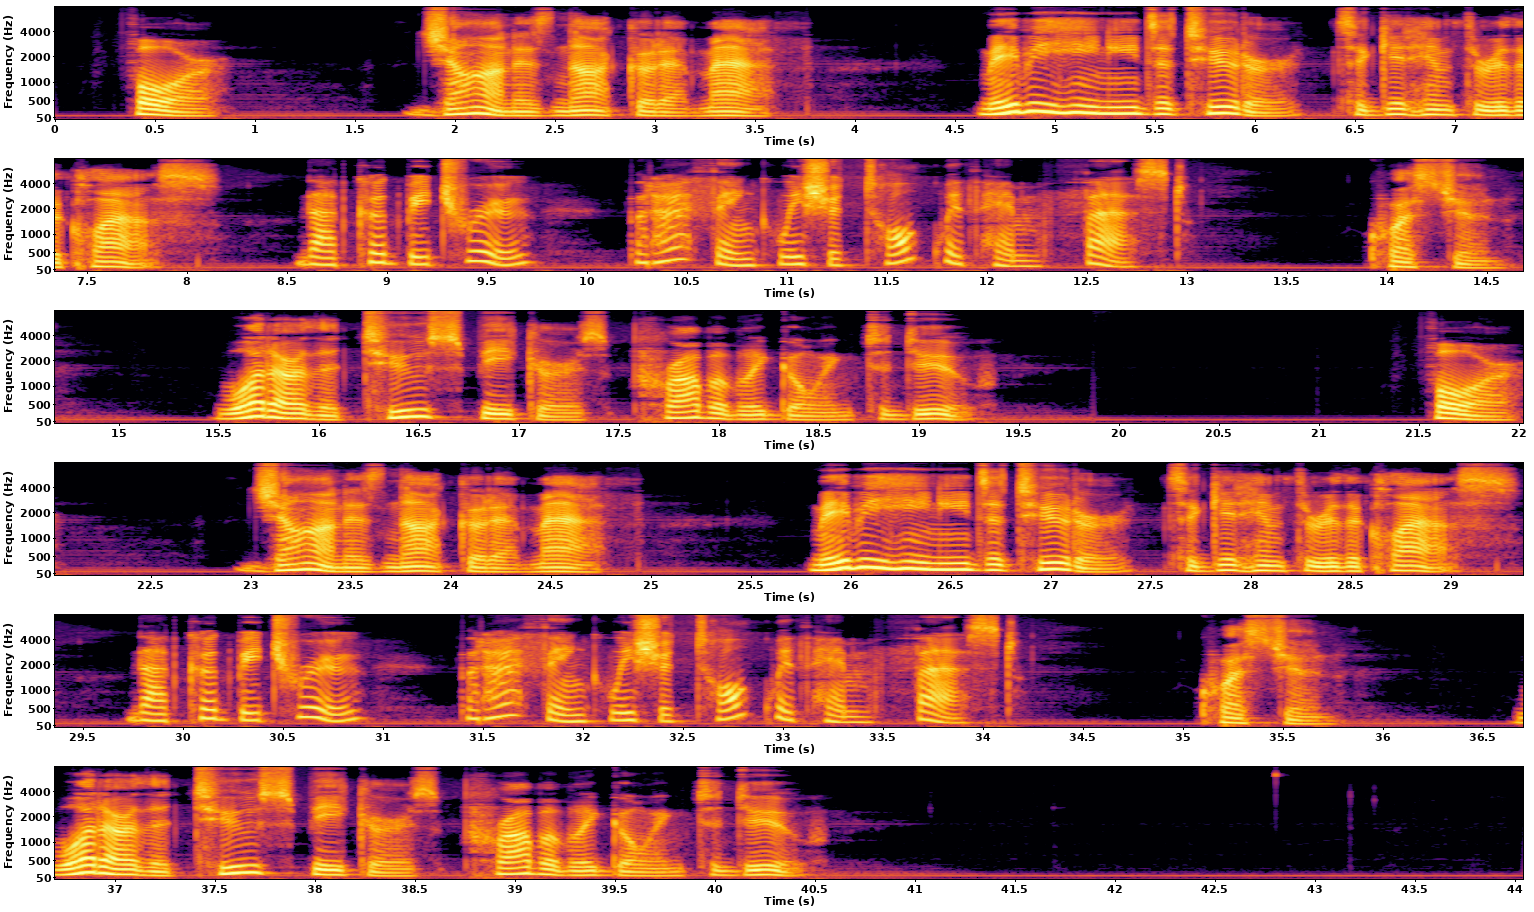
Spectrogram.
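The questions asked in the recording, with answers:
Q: What are the two speakers probably going to do?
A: Talk with John first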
